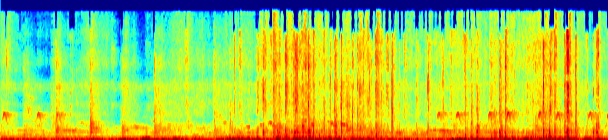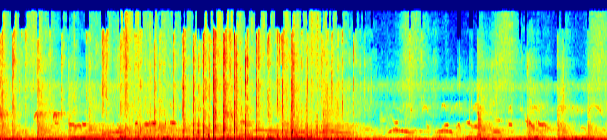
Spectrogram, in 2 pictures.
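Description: Racing pigeons released in a twelve-bird tournament flight, with soft cooing and bursts of wing flapping close by over steady outdoor background noise, sporadic chirps mixed in.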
